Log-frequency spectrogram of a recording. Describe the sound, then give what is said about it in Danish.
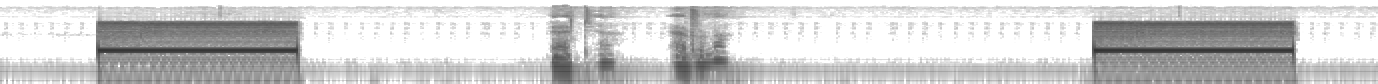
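A telephone busy signal sounds twice, each a steady one-second electronic beep spaced several seconds apart, loud and clear, with a person briefly speaking in the gap between them. “Nummeret, du ringer til, er optaget.”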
